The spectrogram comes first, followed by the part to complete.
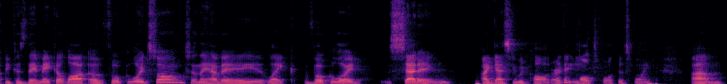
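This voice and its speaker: A young man streaming a game, chatting casually with his viewers and rambling with lots of fillers and restarts. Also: medium pitch. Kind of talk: casual chat with a live stream chat.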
